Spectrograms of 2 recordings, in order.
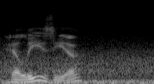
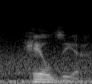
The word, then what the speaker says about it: Halesia: Some people pronounce it Halesia. However, the genus was named after a famous botanist with the last name Hales, so it should be more properly pronounced Halesia.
